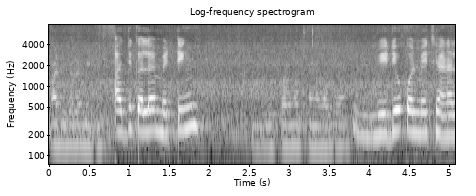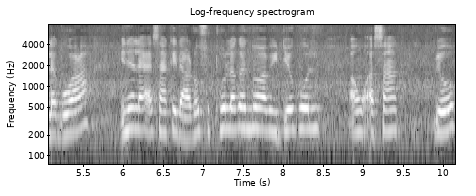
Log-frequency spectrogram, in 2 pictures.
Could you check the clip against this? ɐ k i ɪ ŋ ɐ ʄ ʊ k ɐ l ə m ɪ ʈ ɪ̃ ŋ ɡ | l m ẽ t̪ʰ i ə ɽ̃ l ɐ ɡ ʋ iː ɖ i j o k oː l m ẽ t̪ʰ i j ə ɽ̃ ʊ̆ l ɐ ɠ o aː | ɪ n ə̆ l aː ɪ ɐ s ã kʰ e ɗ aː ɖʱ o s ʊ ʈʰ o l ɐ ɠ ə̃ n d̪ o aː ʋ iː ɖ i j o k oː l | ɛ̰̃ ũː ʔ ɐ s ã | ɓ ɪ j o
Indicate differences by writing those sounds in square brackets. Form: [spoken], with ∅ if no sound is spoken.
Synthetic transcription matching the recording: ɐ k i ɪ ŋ ɐ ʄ ʊ k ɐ l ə m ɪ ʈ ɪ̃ ŋ ɡ | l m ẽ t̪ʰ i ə ɽ̃ l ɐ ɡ ʋ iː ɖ i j o k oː l m ẽ t̪ʰ i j ə ɽ̃ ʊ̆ l ɐ ɠ o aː | ɪ n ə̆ l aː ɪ ɐ s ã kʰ e ɗ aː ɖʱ o s ʊ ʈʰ o l ɐ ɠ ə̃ n d̪ o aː ʋ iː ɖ i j o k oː l | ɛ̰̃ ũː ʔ ɐ s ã | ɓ [i] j o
